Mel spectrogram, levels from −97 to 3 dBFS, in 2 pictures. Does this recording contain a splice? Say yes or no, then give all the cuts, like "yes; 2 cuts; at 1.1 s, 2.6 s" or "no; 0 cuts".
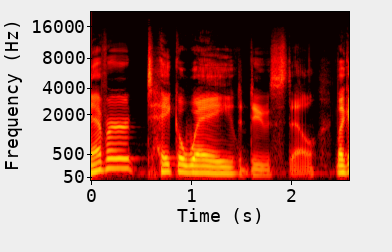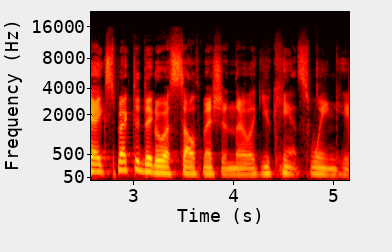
yes; 3 cuts; at 1.5 s, 2.4 s, 3.2 s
